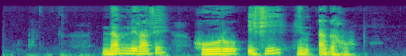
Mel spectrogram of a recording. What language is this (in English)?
Oromo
